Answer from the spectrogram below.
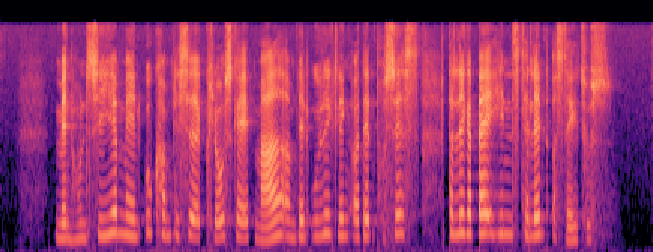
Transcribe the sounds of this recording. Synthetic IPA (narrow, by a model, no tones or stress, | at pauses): menɦunsiːɐmee̝dukʰɒ̽mpʰlise̝̰ːɐð̩ˠkʰlɔ̽ʊsɡ̥ɛ̰ːb̥mɑ̈ːð̞̩ˠɒ̽md̥enuðˠʋe̝ɡ̥le̝ŋɒ̽d̥enpʰʁo̝ses | d̥ɑ̈le̝ɡ̥ɐb̥ɛ̰ːɦe̝nəst͡sʰælen̰d̥ɒ̽sd̥ɛːt͡sʰus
